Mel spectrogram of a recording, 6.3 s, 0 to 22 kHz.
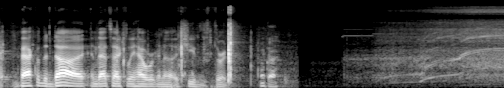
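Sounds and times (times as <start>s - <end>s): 
speech: 0.2s - 3.6s
power drill drilling holes: 4.3s - 6.3s.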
